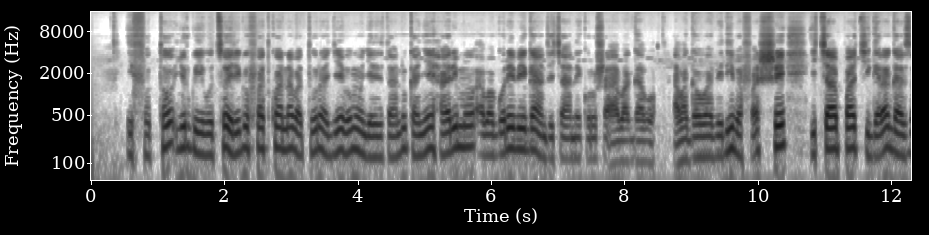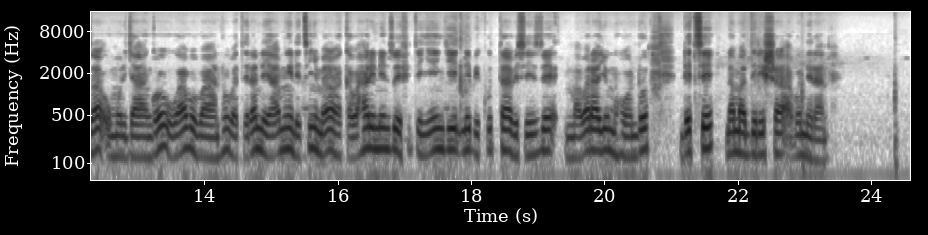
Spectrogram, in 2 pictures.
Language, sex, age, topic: Kinyarwanda, male, 25-35, finance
